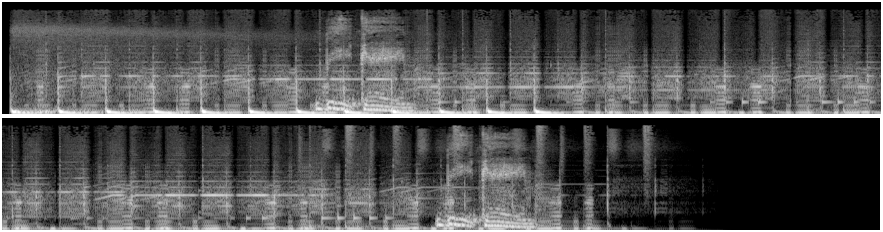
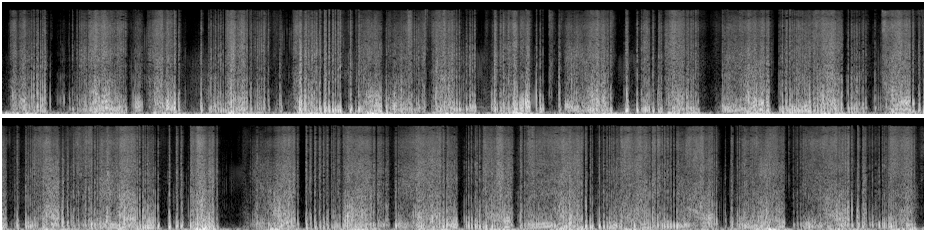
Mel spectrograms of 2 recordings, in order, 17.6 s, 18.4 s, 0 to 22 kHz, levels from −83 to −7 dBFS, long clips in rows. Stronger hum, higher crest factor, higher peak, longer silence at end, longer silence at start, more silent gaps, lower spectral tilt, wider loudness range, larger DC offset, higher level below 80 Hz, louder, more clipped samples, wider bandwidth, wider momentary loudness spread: neither; about the same, 18 dB vs 18 dB; first, 0 dBFS vs -4 dBFS; first, 2.25 s vs 0 s; about the same, 0.1 s vs 0 s; neither; about the same, -5.5 dB/octave vs -4.5 dB/octave; first, 10 LU vs 1 LU; second, under 0.1% vs 0.3%; first, -22 dBFS vs -30 dBFS; first, -21 LUFS vs -25 LUFS; neither; about the same, 17 kHz vs 17 kHz; first, 12 LU vs 6 LU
